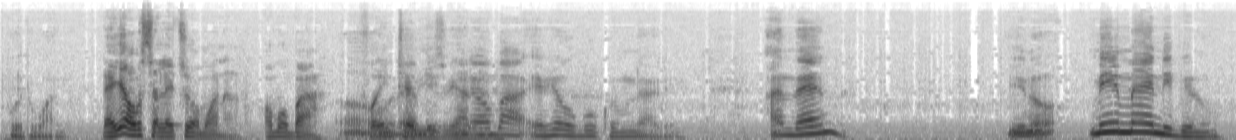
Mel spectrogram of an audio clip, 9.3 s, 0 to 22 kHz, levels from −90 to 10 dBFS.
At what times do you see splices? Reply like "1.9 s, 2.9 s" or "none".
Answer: none

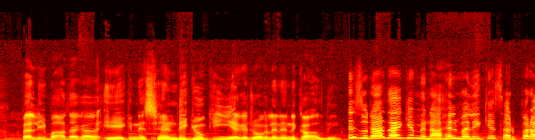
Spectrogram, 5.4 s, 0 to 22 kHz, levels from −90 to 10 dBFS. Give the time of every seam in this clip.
3.5 s

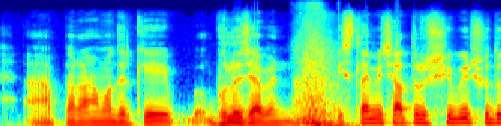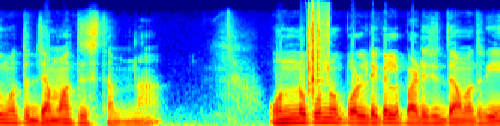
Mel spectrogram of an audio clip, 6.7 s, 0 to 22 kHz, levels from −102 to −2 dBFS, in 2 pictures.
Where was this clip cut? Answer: 2.3 s

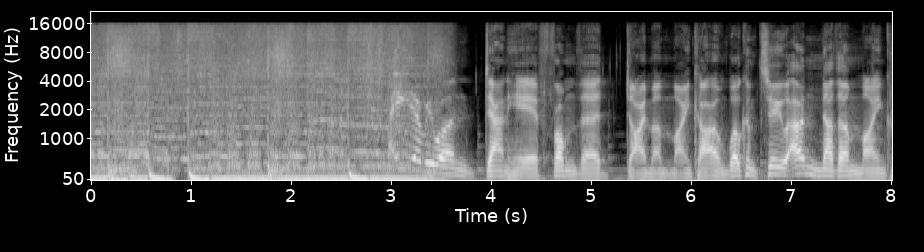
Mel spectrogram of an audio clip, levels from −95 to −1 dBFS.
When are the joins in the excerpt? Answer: 2.9 s

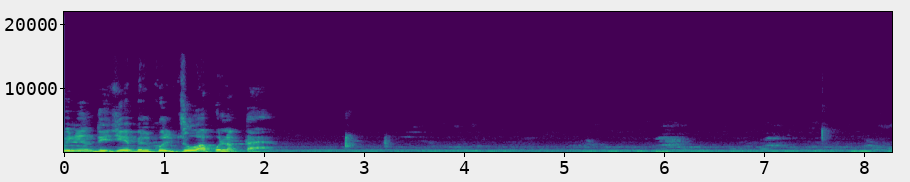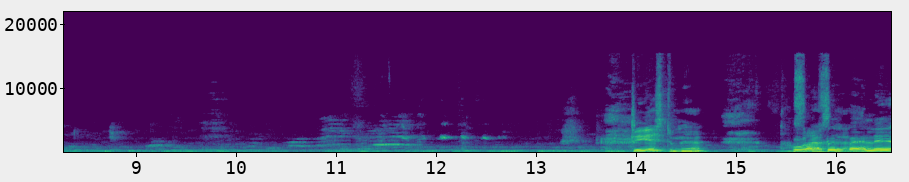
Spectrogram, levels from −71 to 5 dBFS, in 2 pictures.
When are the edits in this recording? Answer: none

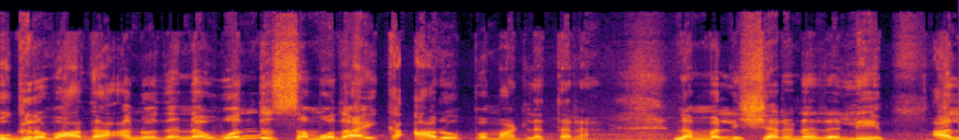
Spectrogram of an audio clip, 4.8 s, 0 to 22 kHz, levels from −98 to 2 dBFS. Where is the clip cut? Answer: none

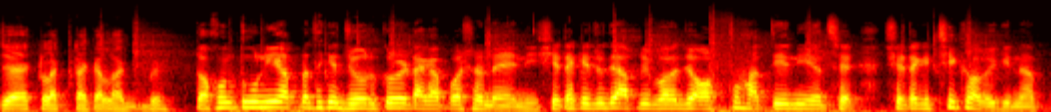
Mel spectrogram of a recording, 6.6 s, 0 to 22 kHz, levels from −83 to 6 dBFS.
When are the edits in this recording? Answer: 1.1 s

